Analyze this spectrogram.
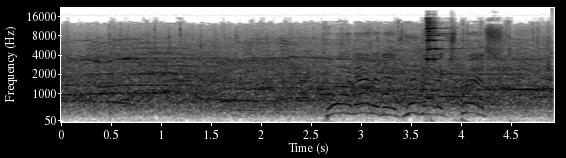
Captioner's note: crowd cheering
